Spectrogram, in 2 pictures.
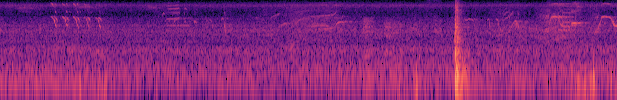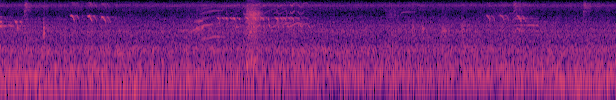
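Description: Birds chirping in short repeated bursts over a steady outdoor background hiss, with one sharp click a little before the middle and a fainter one about two-thirds through.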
